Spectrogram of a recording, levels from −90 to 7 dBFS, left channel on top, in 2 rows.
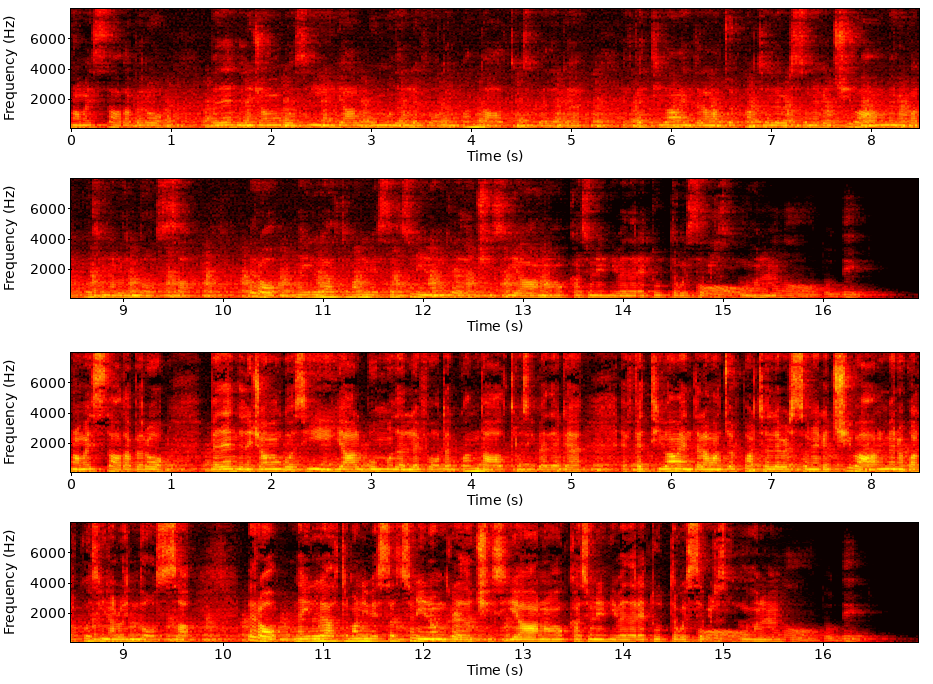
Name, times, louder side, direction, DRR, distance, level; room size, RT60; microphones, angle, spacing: voice 1, 0.0-15.6, right 6 dB, 80° right, 0.7 m, -26 dB
sound 1, 0.6-13.3, left 1 dB, 30° left, 1.3 m, -32 dB
voice 2, 14.6-16.5, right 1 dB, 5° right, 2.7 m, -37 dB
13.0 x 11.0 x 7.5 m
head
